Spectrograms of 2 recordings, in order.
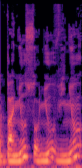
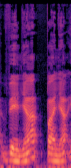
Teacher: En portugais du Nord, on observe qu'on a des consonnes palatales, telles que le ñ et le ly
